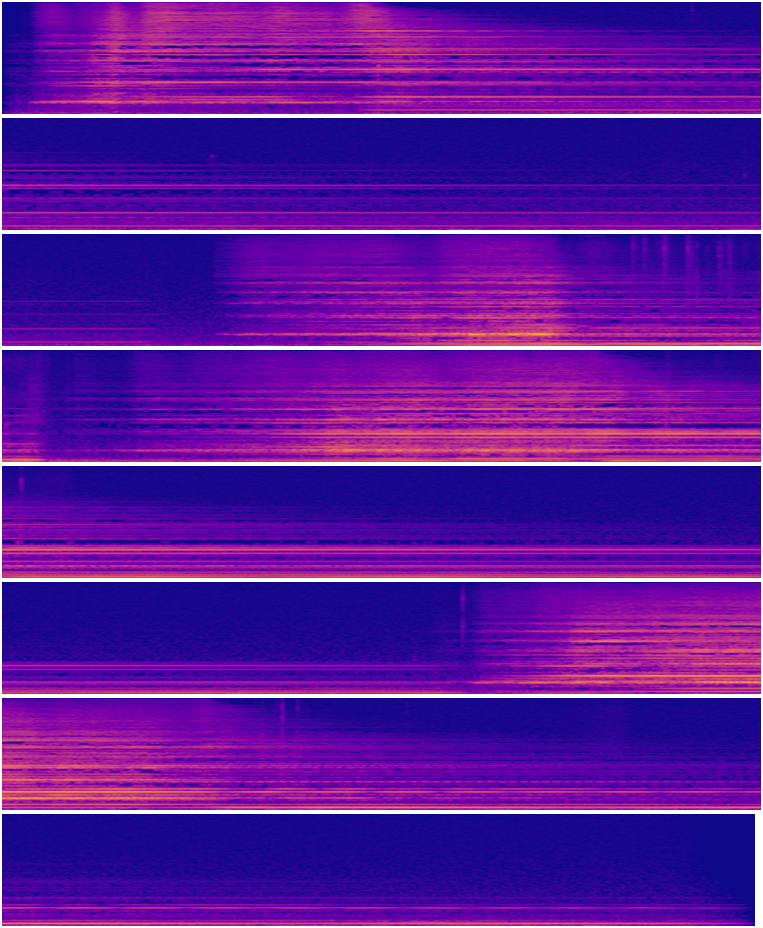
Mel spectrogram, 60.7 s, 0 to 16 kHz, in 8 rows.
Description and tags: Cymbal Bow 18in
Bowing an 18in crash cymbal up close along the side. Couple of different options within. I recorded with a Zoom H4n. If you want more options with lower frequencies, check out the 'Cymbal Ride Bow 20in' in the pack.
18in, Bow, Bowing, Crash, Creepy, Cymbal, Horror, Instrument, Musical, Percussion, Scary, Screech, SFX, Suspense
